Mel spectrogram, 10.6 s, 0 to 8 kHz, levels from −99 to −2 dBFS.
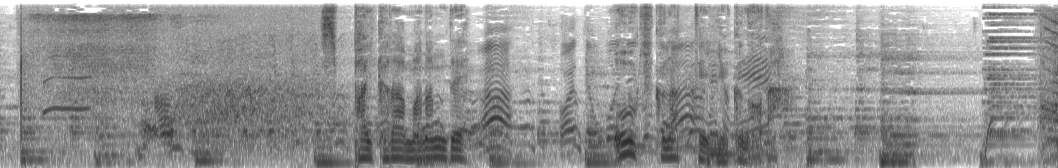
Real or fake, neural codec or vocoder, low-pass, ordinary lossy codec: real; none; 7.2 kHz; none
